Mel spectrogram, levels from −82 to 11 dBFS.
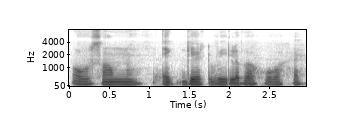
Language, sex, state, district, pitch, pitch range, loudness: Hindi, male, Uttar Pradesh, Saharanpur, 125 Hz, 125-135 Hz, -18 LUFS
